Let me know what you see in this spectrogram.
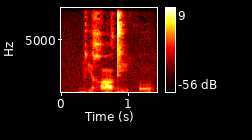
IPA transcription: b i˩˧˩ ʁ ɒ˩˧˩ d i˧˩ h o˨˦

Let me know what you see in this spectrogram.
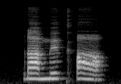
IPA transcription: ɽ a m ø k ʔ ɑ

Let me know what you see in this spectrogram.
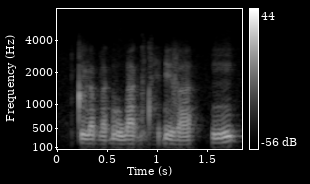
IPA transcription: t ĩ ɭ a b a ɠ o w a ɡ ʊ dʱ e ɗ e v a | ĩ

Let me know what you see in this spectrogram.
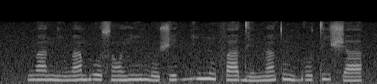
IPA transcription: w ã˨ n i˨ w ã˨˦ b o˦˨ s ɔ̃˧ j ĩ˧ m o˨ ʃ e˨˦ ɡ͡b i˦ m ũ˦˨ f a˧ d e˨ n ã˨˦ t ũ˦˨ ɡ͡b o˧ t i˦ ʃ a˧

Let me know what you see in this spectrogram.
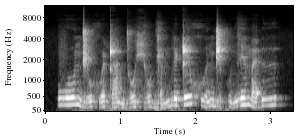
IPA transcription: v oː˦˥ n d͡ʒ o˩˧˩ xʷ a˩˧˩ ʈ a˩˧˩ n d oː˩˧˩ ɕ o˩˧˩ ɡʲ a˩ m b e˦˨ ʈ eː˦˥ xʷ əː˨˩˦ n d͡ʒ ə˩˥ kʷ ə˩ n z e˦˥ m æ˩˥ ʔ ɨː˦˥

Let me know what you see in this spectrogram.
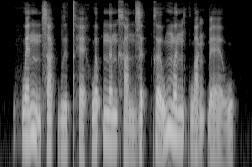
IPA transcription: h w ɛ˨˦ n ə̰˧˨ n s a˨˩ k̚ v ɨ˨˩ t̪ʰ ɛ˧˩ h w ə˦˥ p̚ n ə˧ n x a˨˩ n z ə˦˥ t̚ k ə̰ː˧˥ w m ə˧ n k w a̰˧˨ ŋ ɓ ɛ˧˩˨ w

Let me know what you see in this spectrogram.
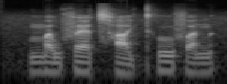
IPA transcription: m ɐ˨ w f ɛː˨ t͡sʰ aː˨˩ j t̪ʰ uː˨ f ɐ˨ n

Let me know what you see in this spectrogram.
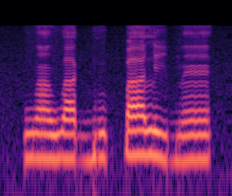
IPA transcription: w ã˧ w a˧ ɡ͡b u˧ k͡p a˦ l i˧ b ɛ̃˦

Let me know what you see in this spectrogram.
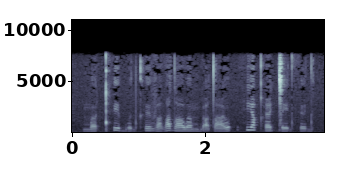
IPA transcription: m ʌ˩ ǃʰ ɪ˥˩ b ʊ˩ d kʰ ɘ˧ v ɪ˩ ðˤ ə˥ dˤ ʌ˧ w ʌ˧ m b ṵ˩˥ tˤ ɪ˩˥ o̯ | h i˥ e̯ qʰ i˩˥ ǀ e˩ d θ ɘ˩ d

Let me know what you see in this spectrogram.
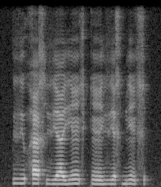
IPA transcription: vʲ u h æ x vʲ æ j ẽ x k ẽ vʲ æ x bʲ ẽ x

